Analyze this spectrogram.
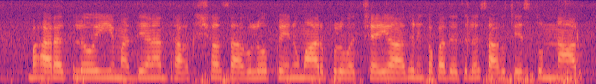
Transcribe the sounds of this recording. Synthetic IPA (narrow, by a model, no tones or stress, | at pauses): bʱaːɾɐt̪lo̞ːiːmɐd̪ʱjɐnɐd̪ɾaːkʂɐsaːɡulo̞ːpeːnumaːɾpuluʋɐt͡ʃːɐjiaːd̪ʱunikɐpɐd̪ʱːɐt̪ilo̞ːsaːɡut͡ʃe̞ːst̪unːaːɾu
